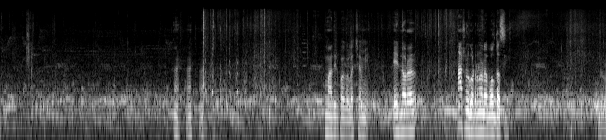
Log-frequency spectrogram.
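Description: Domestic pigeons cooing, a steady low murmur through the whole stretch.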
